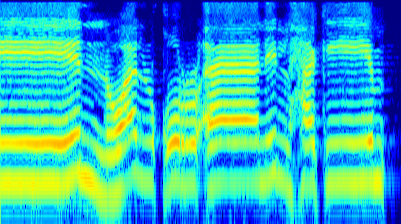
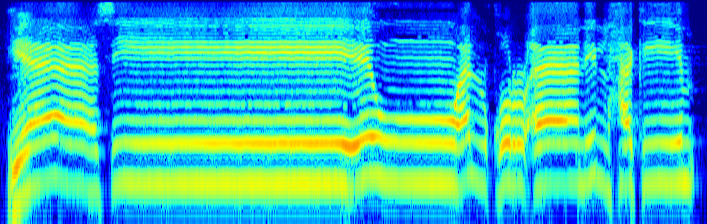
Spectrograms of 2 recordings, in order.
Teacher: هؤلاء يظهرون نون ياسين في الواو التي بعدها · Shown in: first take · هكذا: ياسين والقرآن الحكيم.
